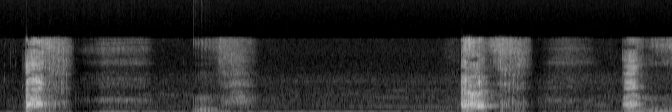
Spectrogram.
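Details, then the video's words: Pug barking, slowed down to slow motion: four deep, drawn-out, roaring bursts, each about a second long, spaced several seconds apart, with a low murmur between them. "Pug barking in slow motion. Weird sound!"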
